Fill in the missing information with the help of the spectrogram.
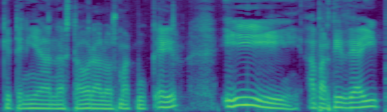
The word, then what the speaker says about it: MacBook Air: Entonces, la filtración se basa en que eh, Apple sacaría unos nuevos MacBook Air.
